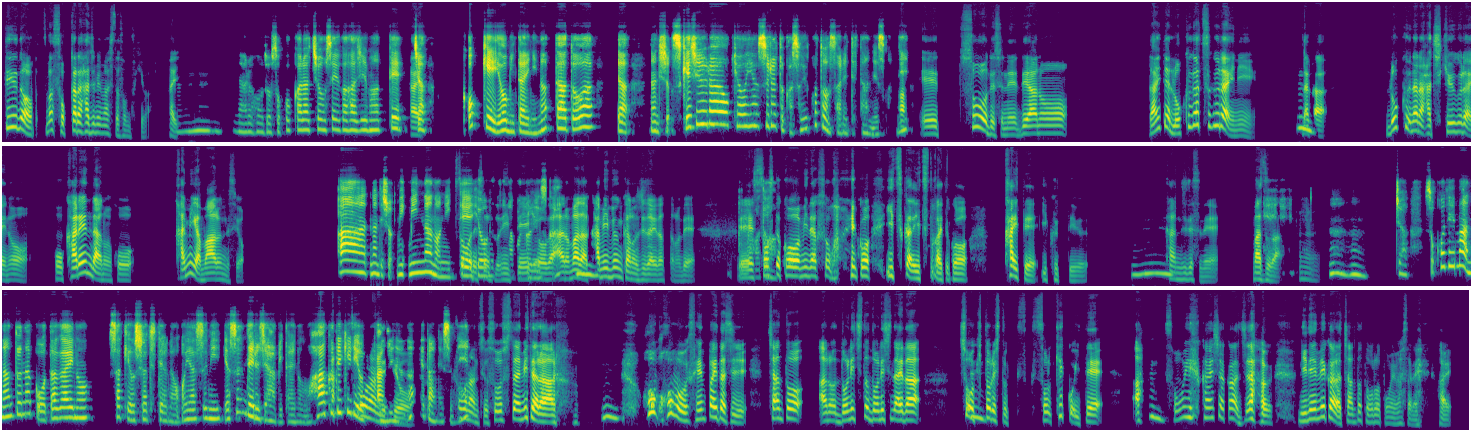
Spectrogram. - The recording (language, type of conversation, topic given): Japanese, podcast, 休みをきちんと取るためのコツは何ですか？
- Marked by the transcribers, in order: none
